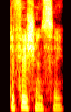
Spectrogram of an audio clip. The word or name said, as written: deficiency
